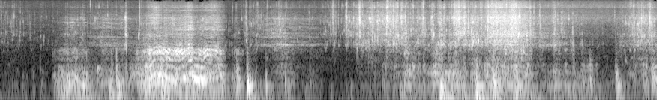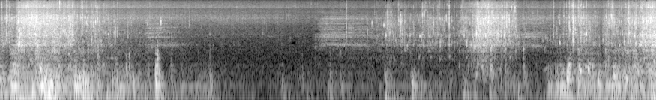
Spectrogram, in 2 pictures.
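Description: A hooked fish thrashing at the surface beside a kayak, splashing in several bursts a few seconds apart, with a lull about two-thirds of the way through.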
